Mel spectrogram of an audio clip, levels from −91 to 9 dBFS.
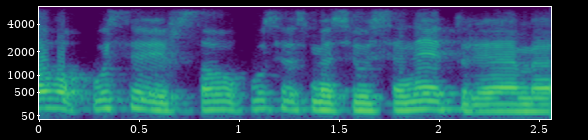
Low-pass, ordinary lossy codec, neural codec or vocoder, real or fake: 5.4 kHz; Opus, 24 kbps; none; real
